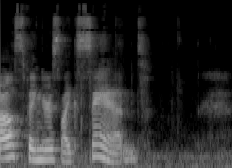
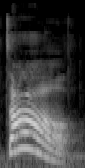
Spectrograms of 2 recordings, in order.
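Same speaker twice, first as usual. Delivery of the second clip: bright, loud burst on the word; excited; 9 semitones higher, 12 dB louder than usual. Acted. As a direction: sing out the name of the dish. Child excitedly names the dish.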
